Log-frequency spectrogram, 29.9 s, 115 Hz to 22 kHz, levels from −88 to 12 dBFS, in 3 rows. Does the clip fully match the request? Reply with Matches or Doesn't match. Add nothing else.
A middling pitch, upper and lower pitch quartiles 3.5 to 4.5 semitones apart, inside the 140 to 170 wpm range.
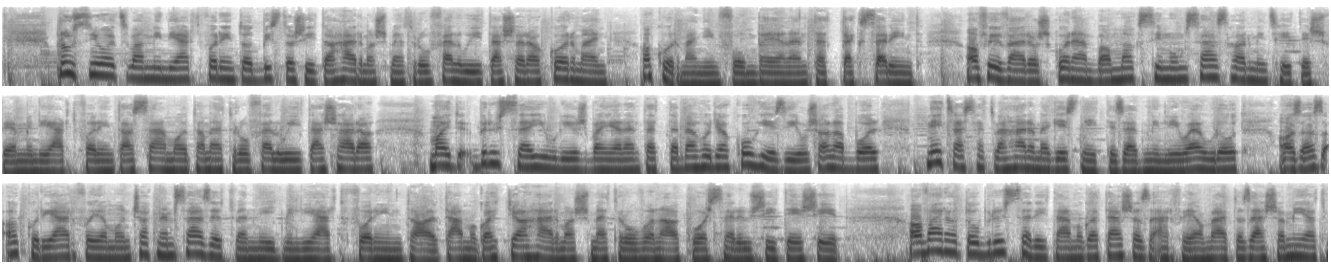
Doesn't match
